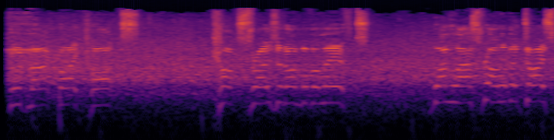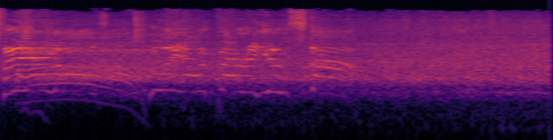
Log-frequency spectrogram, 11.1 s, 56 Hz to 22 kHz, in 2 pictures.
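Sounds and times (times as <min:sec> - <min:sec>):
commentator speaking excitedly: 0:00.1 - 0:01.5, 0:02.1 - 0:09.2
stadium crowd noise: 0:00.1 - 0:11.0.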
